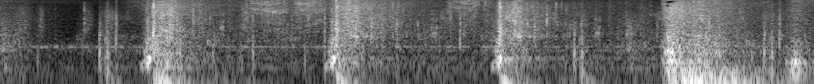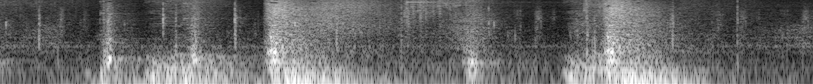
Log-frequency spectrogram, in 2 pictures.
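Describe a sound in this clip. A blade swishes and strikes with sharp, punchy hits.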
